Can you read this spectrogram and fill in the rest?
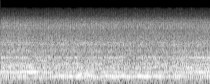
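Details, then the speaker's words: Honda engine, noise cold in the morning only, gone when hot, owner first suspected timing belt: steady rubbing drone with fixed whirring tone over running engine; stops with serpentine belt removed. "Okay, you hear that? It sounds like it's rubbing somewhere."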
